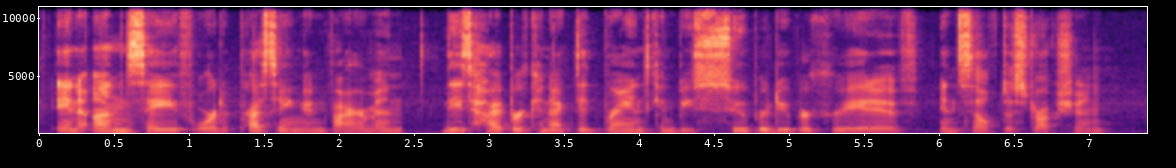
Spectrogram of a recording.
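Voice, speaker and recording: Hardly any pauses break up a woman's monotone, flat delivery. Her medium pitch carries vocal fry. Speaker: witchcraft and art youtuber. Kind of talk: casual vlog talk. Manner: slow.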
